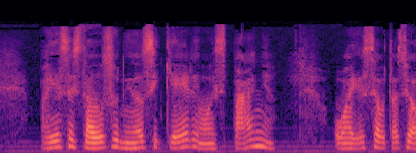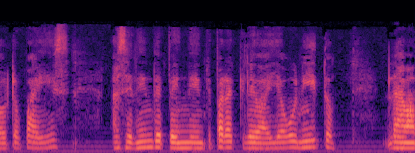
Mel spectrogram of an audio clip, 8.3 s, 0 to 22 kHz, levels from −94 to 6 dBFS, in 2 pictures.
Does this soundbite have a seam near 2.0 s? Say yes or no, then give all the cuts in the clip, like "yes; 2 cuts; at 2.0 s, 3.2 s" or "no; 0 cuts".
no; 0 cuts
